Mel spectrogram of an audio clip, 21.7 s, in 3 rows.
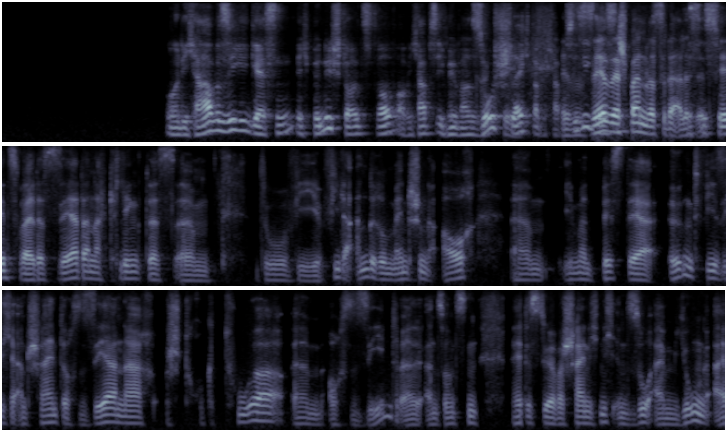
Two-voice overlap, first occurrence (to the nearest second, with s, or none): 5 s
